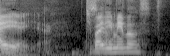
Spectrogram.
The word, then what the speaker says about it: amiibo: did you buy the amiibos not yet I don't know why I just said amiibos that's not the proper pronunciation Matt amiibo is the plural of am B get that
